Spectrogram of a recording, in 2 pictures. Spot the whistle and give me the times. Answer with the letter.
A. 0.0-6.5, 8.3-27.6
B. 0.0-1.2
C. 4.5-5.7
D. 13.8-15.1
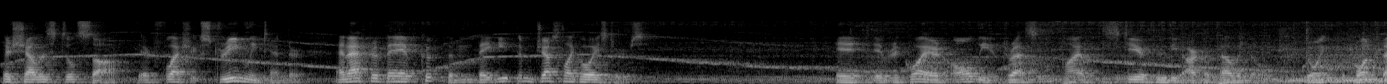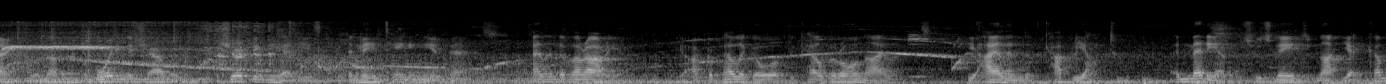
D.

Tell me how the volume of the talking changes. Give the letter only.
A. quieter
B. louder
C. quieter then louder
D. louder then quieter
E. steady
E.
